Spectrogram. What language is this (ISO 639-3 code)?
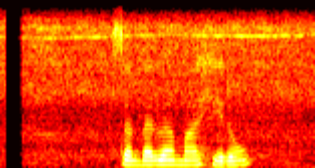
nep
